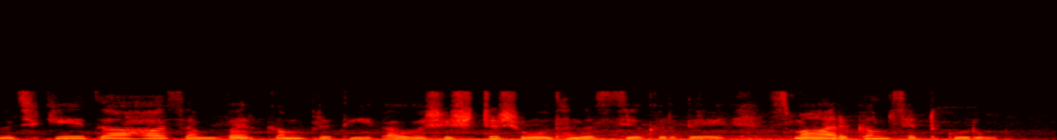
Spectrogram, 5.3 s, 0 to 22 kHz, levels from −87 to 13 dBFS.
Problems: none marked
